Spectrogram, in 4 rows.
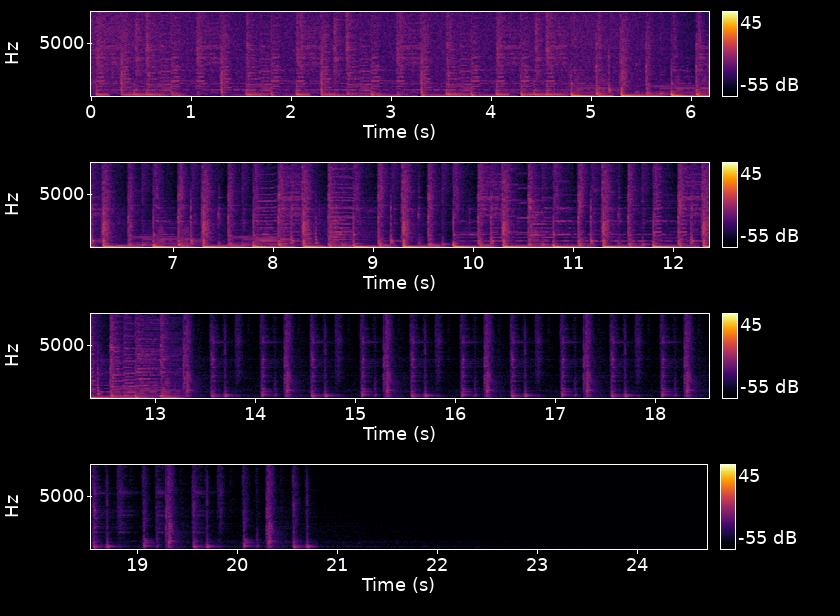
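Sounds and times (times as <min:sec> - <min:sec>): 
disco music: 0:00.0 - 0:13.4.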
